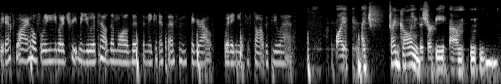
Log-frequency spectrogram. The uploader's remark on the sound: Prank Phone Calls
